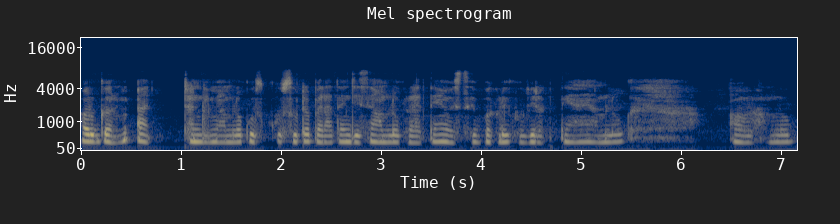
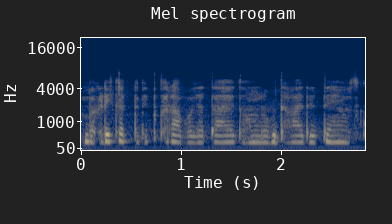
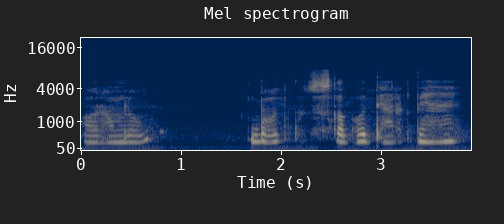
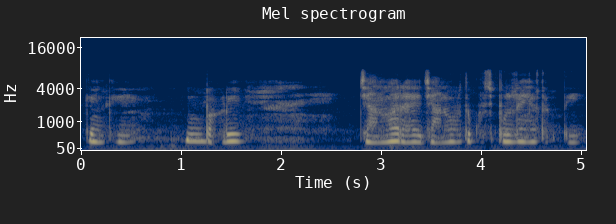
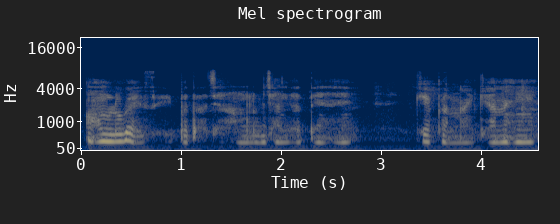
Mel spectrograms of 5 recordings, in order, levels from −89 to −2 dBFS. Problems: low volume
